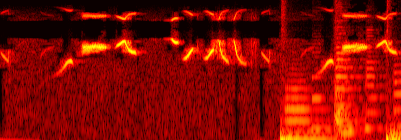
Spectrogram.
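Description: Birds chirping in quick, high, rising and falling calls, a birdsong soundtrack effect; about three quarters of the way through, a background music track starts under the chirps.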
